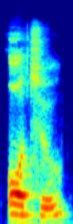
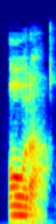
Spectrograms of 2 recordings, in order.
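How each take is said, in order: First: Both words are said in full. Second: The two words blend into one reduced word.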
